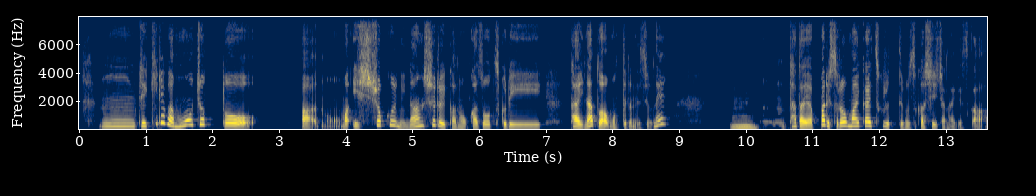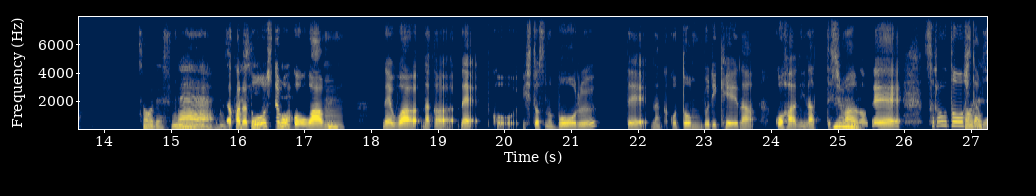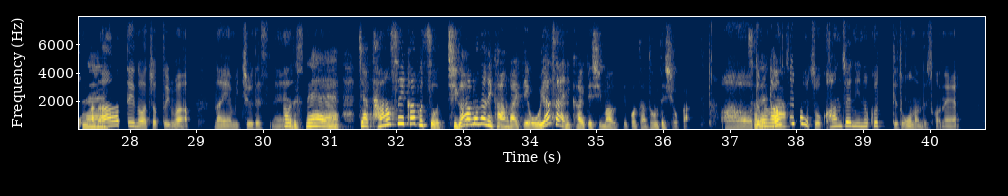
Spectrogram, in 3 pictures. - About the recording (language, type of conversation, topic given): Japanese, advice, なぜ生活習慣を変えたいのに続かないのでしょうか？
- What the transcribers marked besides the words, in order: none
